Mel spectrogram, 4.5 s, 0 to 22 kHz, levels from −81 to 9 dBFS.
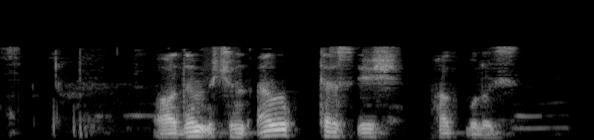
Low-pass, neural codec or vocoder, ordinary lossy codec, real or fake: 5.4 kHz; none; AAC, 32 kbps; real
